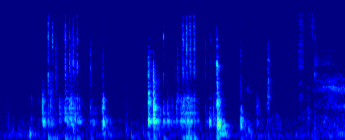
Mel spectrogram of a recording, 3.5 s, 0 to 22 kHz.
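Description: Ratcheting clicks from an 8mm socket tightening the ground wire bolt on a 2021 Ford F-150 wiring harness, coming in short close bursts with brief pauses between them.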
